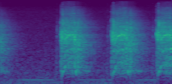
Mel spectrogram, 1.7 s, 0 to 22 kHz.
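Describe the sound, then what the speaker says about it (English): Black & Decker 20-volt cordless drill driver making three short loud bursts of high whirring and ratcheting, each starting abruptly and tailing off, with a faint steady hum between them. "when you use the drill driver, you can feel it twist against your hand a little bit"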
